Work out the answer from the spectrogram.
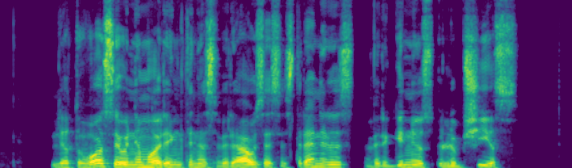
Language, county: Lithuanian, Panevėžys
